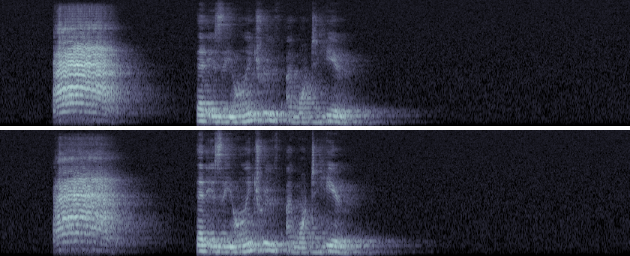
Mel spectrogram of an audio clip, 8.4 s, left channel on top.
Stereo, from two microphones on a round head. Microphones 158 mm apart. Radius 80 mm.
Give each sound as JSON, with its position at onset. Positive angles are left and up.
{"t": 0.7, "sound": "a cat meowing", "side_deg": 60, "distance_m": 1.1}
{"t": 2.6, "sound": "a woman speaking", "side_deg": -30, "distance_m": 1.6}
